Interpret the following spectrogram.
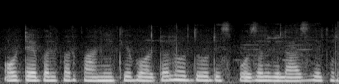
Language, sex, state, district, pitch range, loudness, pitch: Hindi, female, Madhya Pradesh, Bhopal, 175-185 Hz, -15 LUFS, 180 Hz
